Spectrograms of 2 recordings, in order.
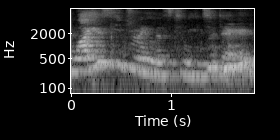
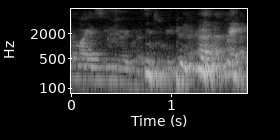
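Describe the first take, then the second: First: Higher-pitched complaint through a laugh; mock exasperation. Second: Understated, easygoing mock complaint; mild resignation. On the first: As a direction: playfully bemoan your bad luck. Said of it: "now I'm not cussing". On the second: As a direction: wonder it calmly, without any cussing. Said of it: "now I'm not cussing in the car anymore".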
